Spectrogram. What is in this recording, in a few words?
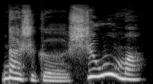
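Female, Chinese; Human; Oops; zh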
